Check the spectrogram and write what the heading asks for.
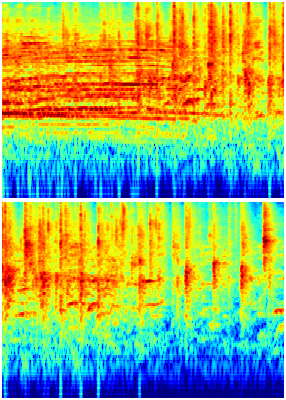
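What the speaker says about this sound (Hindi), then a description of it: "सिर्फ लड़कियों ने ताली बजाई है।" Applause from a stand-up comedy audience, with only the women in the crowd clapping. It starts loud and fills the room, then thins out into scattered claps as a voice talks over it.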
